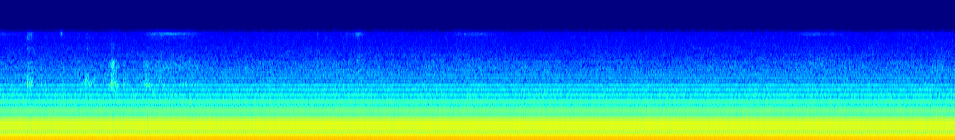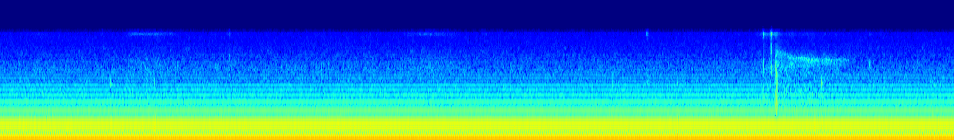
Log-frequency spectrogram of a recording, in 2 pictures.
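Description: Steady electrical mains hum picked up in the webcam's audio: a low, unchanging buzz with overtones. Near the end there is one brief faint click.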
